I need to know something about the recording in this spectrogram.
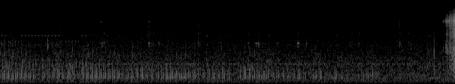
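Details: HAL, a kitten taken early from his mother, purrs as he sucks his paw; even, rapid pulsing rumble continues for several seconds, ending in a sudden loud burst like a sneeze.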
